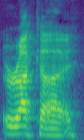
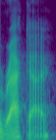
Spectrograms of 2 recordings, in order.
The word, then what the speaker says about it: Rakei: Jordan Rakei. Gotcha. How do you spell Rakei? So, I mean, there's different ways of pronouncing Rakei. Okay. But I've always gone Rakei. But it's R-A-K, and then it's E-I.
